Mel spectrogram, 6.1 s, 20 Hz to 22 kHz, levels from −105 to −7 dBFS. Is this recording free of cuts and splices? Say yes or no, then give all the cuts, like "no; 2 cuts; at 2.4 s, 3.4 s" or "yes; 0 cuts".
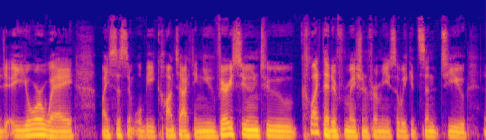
yes; 0 cuts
